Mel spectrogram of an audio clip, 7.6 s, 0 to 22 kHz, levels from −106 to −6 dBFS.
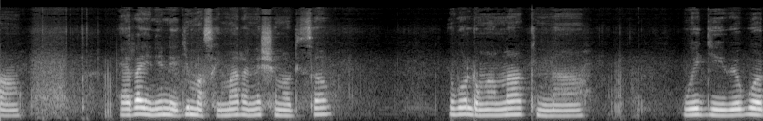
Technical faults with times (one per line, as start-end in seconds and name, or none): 0.00-7.64 generation loss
